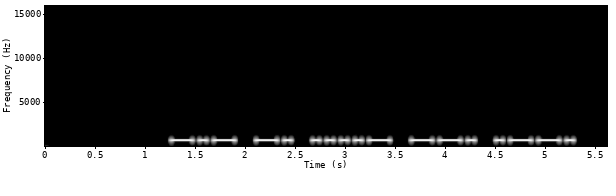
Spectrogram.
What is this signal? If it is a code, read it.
Morse code, heard as a keyed tone, about 17 wpm, 700 Hz. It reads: KN4GP
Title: USA Call Signs - 5 Characters - 2x Character Spacing - 17wpm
